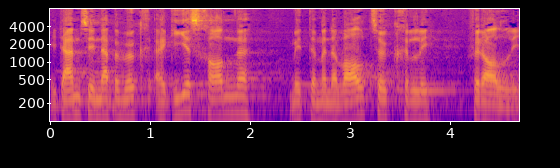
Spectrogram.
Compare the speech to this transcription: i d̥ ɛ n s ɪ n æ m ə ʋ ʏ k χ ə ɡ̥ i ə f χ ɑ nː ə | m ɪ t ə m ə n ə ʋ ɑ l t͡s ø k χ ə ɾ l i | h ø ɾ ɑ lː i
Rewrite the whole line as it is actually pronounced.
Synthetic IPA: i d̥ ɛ m s ɪ n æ b ə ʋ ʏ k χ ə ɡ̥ i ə s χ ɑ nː ə | m ɪ t ə m ə n ə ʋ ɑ l t͡s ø k χ ə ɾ l i | f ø ɾ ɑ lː i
